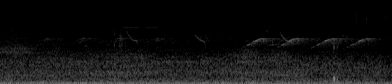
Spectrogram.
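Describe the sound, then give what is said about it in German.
A bird calls with a quick run of four high, slurred whistling notes near the end, after a few fainter chirps, over a steady bed of outdoor noise and faint rustling. “Gut, jetzt ruft er.”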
